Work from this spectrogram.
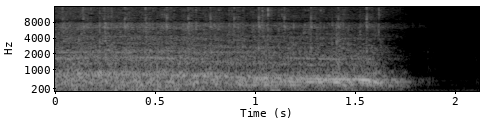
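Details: Domestic sewing machine after repair of a broken hook drive and faulty pattern dial: smooth quick even whirr under two seconds, stops cleanly, no knocking or grinding; runs freely.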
